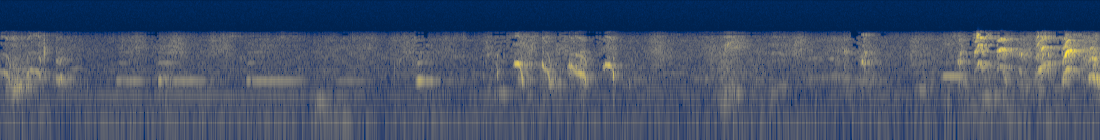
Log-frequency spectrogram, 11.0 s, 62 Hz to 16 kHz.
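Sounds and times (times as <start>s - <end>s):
puppies whining: 0.0s - 3.0s, 4.1s - 6.6s, 8.4s - 11.0s.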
